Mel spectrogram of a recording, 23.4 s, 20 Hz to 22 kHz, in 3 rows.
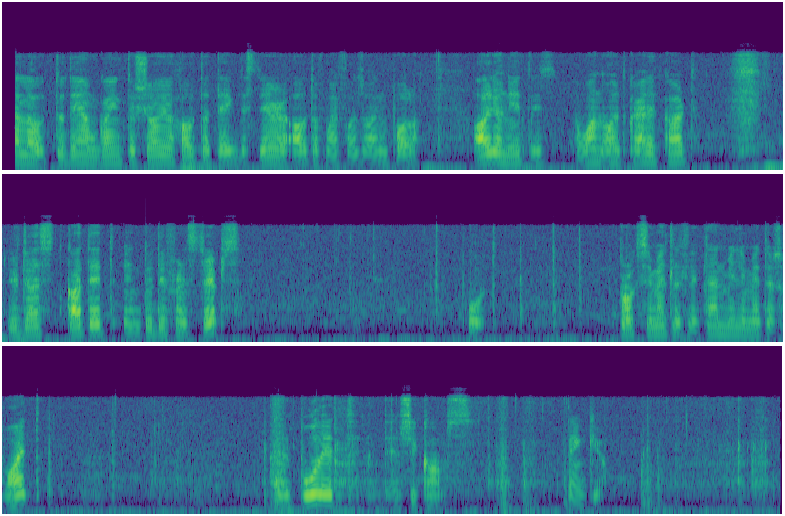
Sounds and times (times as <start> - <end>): Speech: 0.1 - 7.0, 7.9 - 10.2, 12.4 - 12.8, 14.0 - 16.1, 18.3 - 20.4, 21.3 - 21.7.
